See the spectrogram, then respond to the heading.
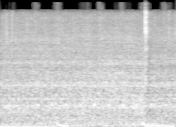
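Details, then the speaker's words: Car with a steady low drone and faint mid-pitched hum while running, traced to a damaged wheel bearing, which was then replaced and the noise gone; the mechanic notes such a sound rarely comes from a wheel bearing. "bunyi tu sebenarnya berpunca daripada Wheel bearing dia yang Dah rosak"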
